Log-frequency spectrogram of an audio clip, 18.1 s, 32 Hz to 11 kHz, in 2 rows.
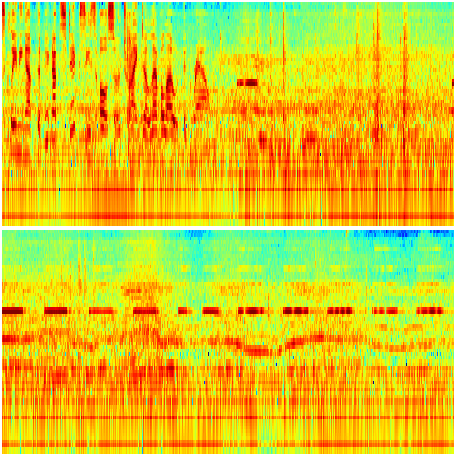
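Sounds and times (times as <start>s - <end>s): skid steer engine working: 0.0s - 18.0s
reversing alarm beeping: 4.7s - 5.2s, 9.0s - 18.0s.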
